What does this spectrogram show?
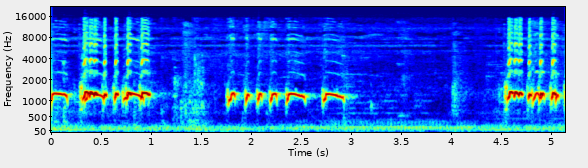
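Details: Zebra dove, a local bird singing actively: a rapid burst of ringing coos, then slower spaced notes that fade. A final fast burst closes the sequence.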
